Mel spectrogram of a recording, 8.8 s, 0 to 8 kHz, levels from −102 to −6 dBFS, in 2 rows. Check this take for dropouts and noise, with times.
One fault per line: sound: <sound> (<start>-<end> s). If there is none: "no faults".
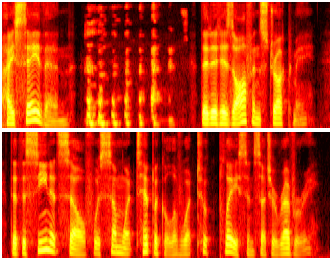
sound: laugh (1.1-2.5 s)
